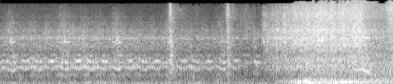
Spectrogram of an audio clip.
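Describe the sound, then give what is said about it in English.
A heavy truck engine cranks with a couple of sharp clicks, then catches and roars louder, settling into a steady, rumbling run. The engine works, but the truck's prop shaft is missing. No voices. “The chairman's engine works, but the prop shaft is missing.”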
